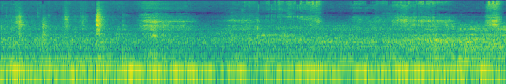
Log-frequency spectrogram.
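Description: A Stirling straight razor scraping across lathered skin in a close, steady, soft rasp that runs without a break under a low background hum.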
